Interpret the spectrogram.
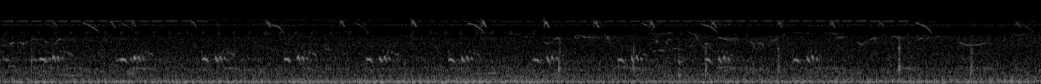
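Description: Birds calling: a short call repeated about twice a second, with thin high chirps above it, over a steady low rumble.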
